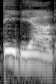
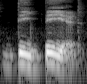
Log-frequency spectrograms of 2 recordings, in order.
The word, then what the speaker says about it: DBR'd: Now, if you are wondering how that is pronounced DBYARD and not DBEARD.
